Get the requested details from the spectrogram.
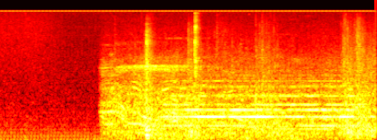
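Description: Traffic hums along a busy city street.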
